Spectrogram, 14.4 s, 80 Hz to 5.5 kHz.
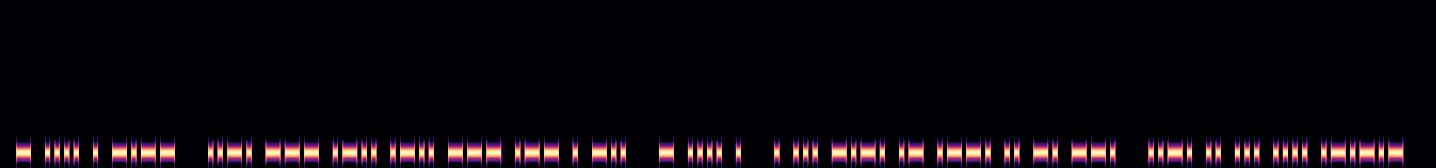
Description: Morse code, heard as a keyed tone, about 25 wpm, 600 Hz. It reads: THEY FOLLOWED THE ESCAPING FISH.
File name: the old man and the sea part 1 25wpm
